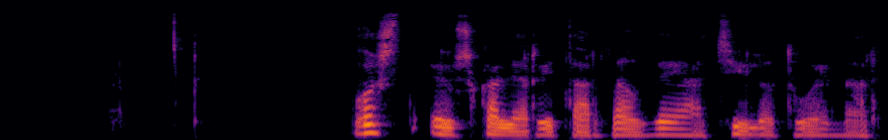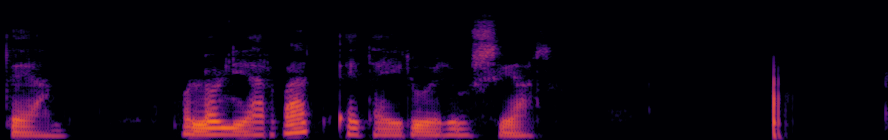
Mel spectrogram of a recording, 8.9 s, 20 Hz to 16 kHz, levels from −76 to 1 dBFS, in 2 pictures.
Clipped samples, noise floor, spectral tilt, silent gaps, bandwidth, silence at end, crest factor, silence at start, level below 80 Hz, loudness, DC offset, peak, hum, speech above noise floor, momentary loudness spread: under 0.1%; -78 dBFS; -5.5 dB/octave; none; 11.5 kHz; 0.55 s; 24 dB; 1.75 s; -66 dBFS; -30 LUFS; under 0.1%; -8 dBFS; none; 49 dB; 13 LU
